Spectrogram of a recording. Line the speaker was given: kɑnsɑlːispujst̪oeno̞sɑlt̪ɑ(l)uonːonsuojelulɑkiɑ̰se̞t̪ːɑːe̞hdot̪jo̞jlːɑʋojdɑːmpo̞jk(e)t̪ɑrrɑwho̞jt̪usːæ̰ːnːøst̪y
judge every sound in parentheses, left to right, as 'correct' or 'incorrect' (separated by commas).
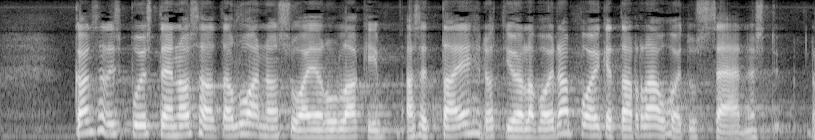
correct, correct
